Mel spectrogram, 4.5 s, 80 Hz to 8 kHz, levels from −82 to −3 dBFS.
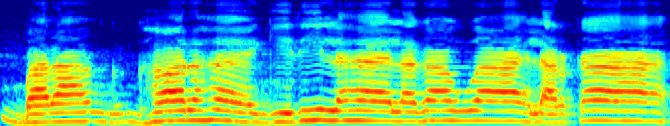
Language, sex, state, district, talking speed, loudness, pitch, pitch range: Hindi, female, Bihar, West Champaran, 135 wpm, -16 LUFS, 220 Hz, 200-225 Hz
